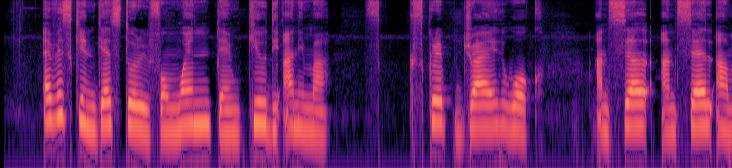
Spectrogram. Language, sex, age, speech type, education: Nigerian Pidgin, female, 15-29, spontaneous, tertiary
